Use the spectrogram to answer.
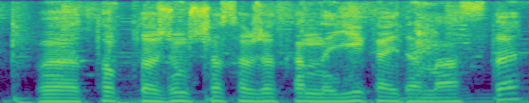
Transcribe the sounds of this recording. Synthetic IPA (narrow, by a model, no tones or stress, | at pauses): ət̪ʰo̞p̚t̪ɑʒʊməsʒɑsɑpʒɑt̪̚qɑnəɑje̞kʲɪɑjd̪ɑnɑst̪ə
